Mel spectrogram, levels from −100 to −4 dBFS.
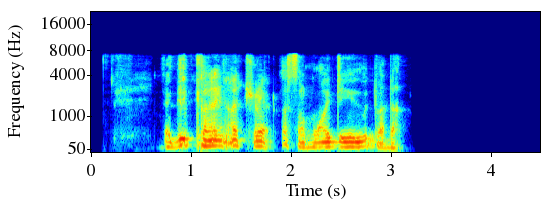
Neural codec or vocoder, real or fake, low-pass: codec, 24 kHz, 1.5 kbps, HILCodec; fake; 7.2 kHz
